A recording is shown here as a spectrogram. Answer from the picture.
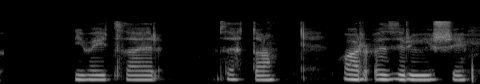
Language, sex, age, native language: Icelandic, female, 11, Icelandic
